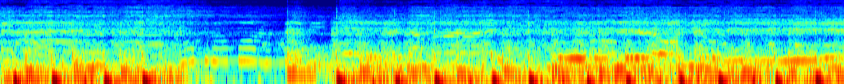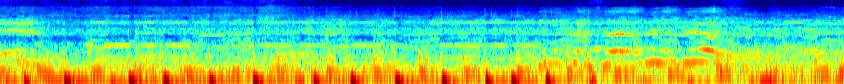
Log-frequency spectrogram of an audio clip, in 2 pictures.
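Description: Live rock band playing loud and amplified: a driving drum kit, electric guitars and bass, with a singer's voice over them. The band drops out for about a second near the start, then comes back in at full volume.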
